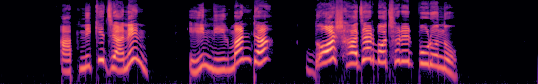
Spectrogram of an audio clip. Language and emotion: Bengali, surprised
